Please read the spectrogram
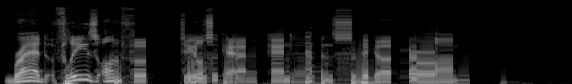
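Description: Audio buffers likely arrived too seldom from 1.15 s to the end, so short chunks repeated, giving robotic sound from repeated short buffers: a rigid 100 Hz metallic buzz, roughly 70% repeated.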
